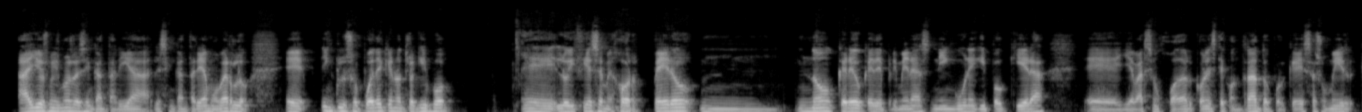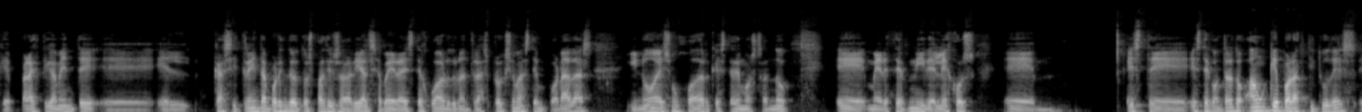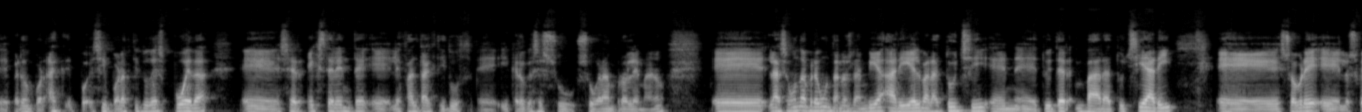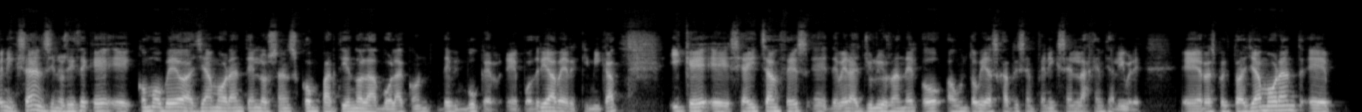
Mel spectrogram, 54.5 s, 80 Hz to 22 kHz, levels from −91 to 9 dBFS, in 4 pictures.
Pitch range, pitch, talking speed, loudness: 100-115 Hz, 105 Hz, 195 wpm, -23 LUFS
